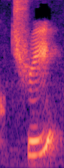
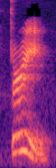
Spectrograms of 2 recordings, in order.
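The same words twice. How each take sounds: First: Slow "tree" with a plain T before R; "tree" starting with the tongue inside the mouth; crisp T opening on "tree". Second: "three" with TH, not T; TH-R, tongue between teeth. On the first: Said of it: "a sua língua vai ficar dentro da boca". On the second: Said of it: "a língua fica entre os dentes". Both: Shown as a demonstration.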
